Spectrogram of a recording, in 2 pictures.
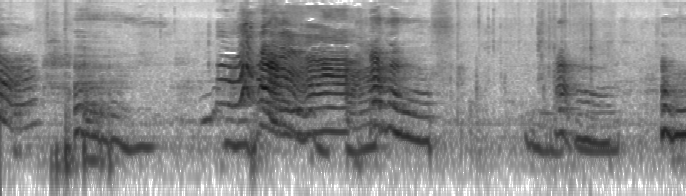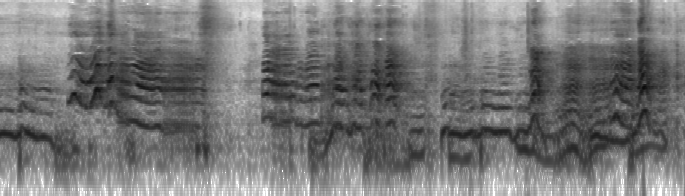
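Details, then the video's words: Shiba Inu puppies squabbling over a toy indoors, voicing loud, wavering, harmonic yowls and growly whines in bursts of one to two seconds with short silent gaps, pitch sliding up and down like talking. "Shiba Inu puppies are playing with toys and talking"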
